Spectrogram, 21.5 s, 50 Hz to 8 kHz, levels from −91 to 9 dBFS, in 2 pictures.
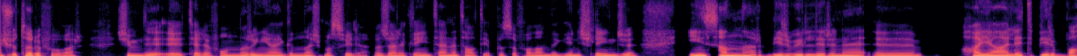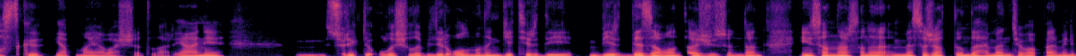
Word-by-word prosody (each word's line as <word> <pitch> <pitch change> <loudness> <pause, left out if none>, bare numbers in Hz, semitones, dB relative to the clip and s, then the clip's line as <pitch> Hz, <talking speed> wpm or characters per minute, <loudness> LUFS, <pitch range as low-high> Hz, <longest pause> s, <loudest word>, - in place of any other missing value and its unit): şu 155 +5 -1
tarafı 140 -4 +1
var. 100 - -6 0.3
Şimdi, 110 -1 -1
eee, 110 -3 -1
telefonların 105 +3 -1
yaygınlaşmasıyla, 105 -1 -2
özellikle 100 +1 -3
internet 100 0 -2
altyapısı 100 +1 -6
falan 100 +1 -2
da 100 - -2
genişleyince 110 - -1 0.5
insanlar 160 +5 +6
birbirlerine, 135 +7 +2
eee, 110 -1 +1 0.4
hayalet 120 +5 +4
bir 125 -8 +2
baskı 105 +3 -2
yapmaya 95 -3 -5
başladılar. 95 0 -13
Yani, 100 0 -1 0.8
ııı, - - -11 0.2
sürekli 140 +3 -2
ulaşılabilir 110 +2 -2
olmanın 115 +1 +1
getirdiği 105 +1 -2 0.2
bir 110 -2 0
dezavantaj 105 -1 +3
yüzünden, 95 - -4 0.4
insanlar 115 +1 +3
sana 115 0 0
mesaj 110 +2 0
attığında 110 -1 +1
hemen 115 +2 +2
cevap 110 +2 -3
vermeni 110 0 0
110 Hz, 105 wpm, -22 LUFS, 100-120 Hz, 0.8 s, insanlar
